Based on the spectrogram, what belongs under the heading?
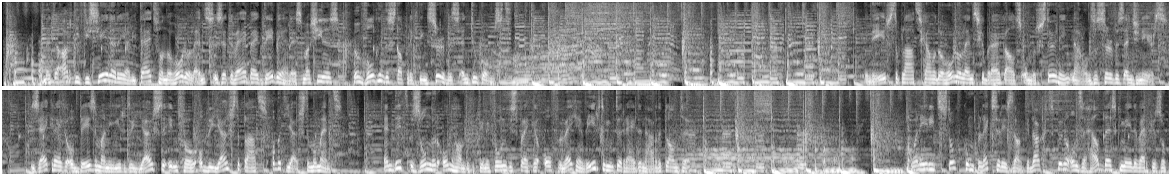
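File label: Dutch, Corporate; GoLocalise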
